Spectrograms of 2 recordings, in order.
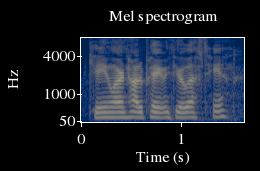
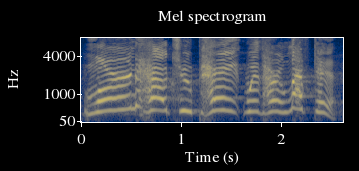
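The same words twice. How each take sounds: First: Much softer, lower voice; quiet, gentle question. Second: Slow, high, emphatic yell; very loud outburst. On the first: Imitating friend turning the answer back on him, quiet. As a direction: ask it softly after the shouting. Friend's calm reply after shouting. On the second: Finishing blurted answer to the Kroger crowd, very loud. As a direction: yell each word out slowly in exasperation. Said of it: "I respond very loudly". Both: Retold or imitated.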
